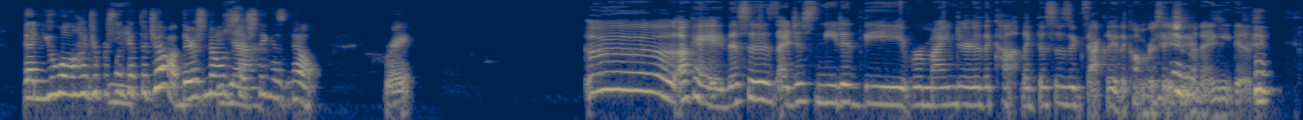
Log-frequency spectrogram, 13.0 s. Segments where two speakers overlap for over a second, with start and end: none

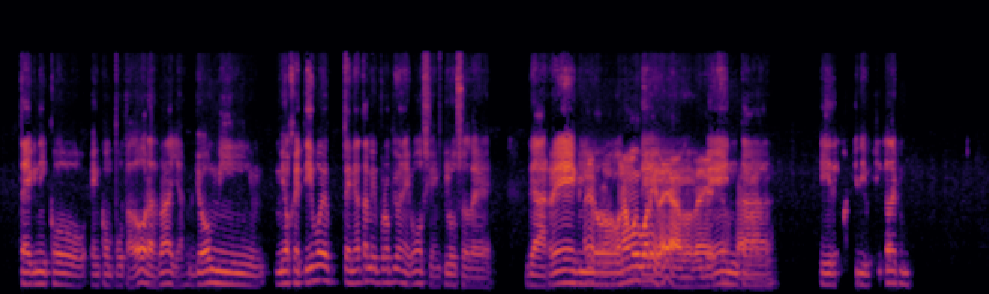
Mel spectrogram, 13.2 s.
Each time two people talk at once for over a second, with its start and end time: 7.8-10.3

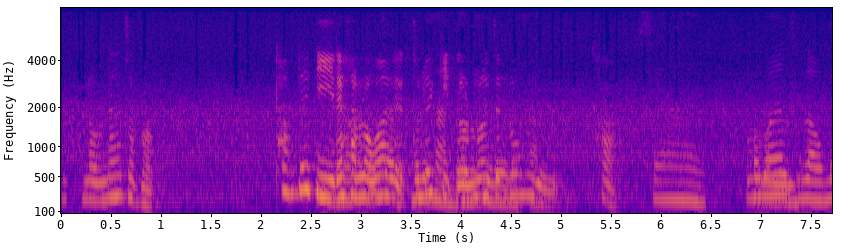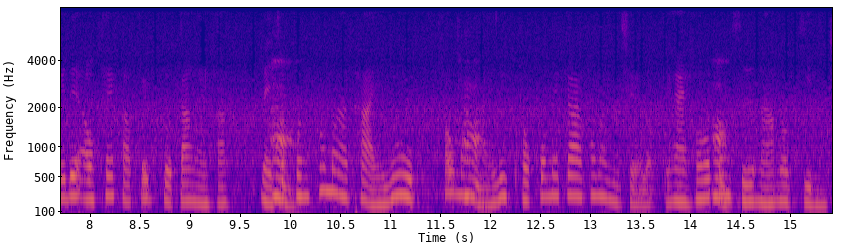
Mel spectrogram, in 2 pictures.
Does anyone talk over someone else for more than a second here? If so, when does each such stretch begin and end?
2.7-4.8

